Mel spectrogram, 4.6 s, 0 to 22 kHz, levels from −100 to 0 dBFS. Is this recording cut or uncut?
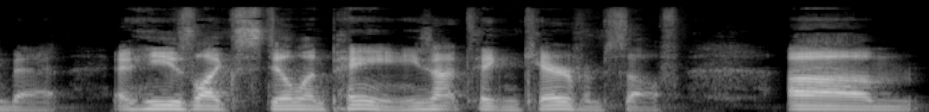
uncut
